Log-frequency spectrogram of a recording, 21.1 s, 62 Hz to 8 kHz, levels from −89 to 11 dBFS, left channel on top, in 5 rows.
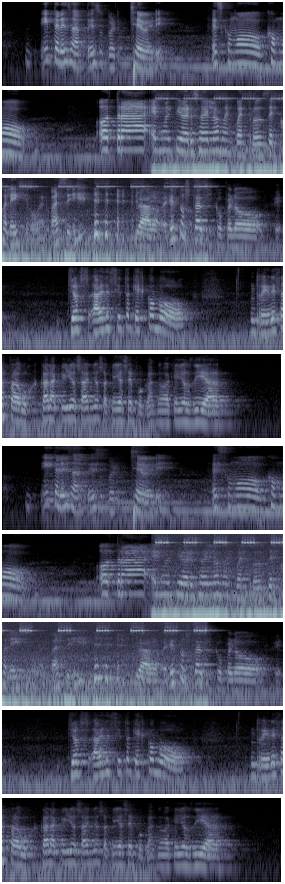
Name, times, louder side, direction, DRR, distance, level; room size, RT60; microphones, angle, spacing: voice 1, 0.6-2.4 3.1-4.6 5.7-10.2 10.7-10.8, left 5 dB, 60° left, 10 dB, 0.7 m, -30 dB
sound 1, 0.6-19.1, equal, 10° right, 2.5 m, -47 dB
sound 2, 6.4-11.5, right 5 dB, 35° right, 0.7 m, -27 dB
voice 2, 10.4-12.6 13.6-15.4 16.4-20.1, left 3 dB, 35° left, 10 dB, 0.9 m, -31 dB
21.0 x 7.9 x 4.9 m, 0.71 s
head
